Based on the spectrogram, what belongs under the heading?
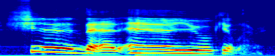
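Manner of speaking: ordinary delivery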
